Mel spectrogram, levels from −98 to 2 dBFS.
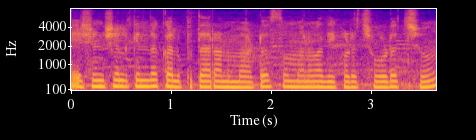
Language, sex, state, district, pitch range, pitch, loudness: Telugu, female, Andhra Pradesh, Krishna, 200-220 Hz, 205 Hz, -14 LUFS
